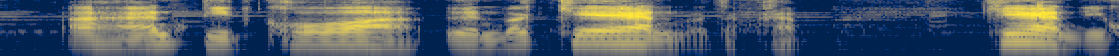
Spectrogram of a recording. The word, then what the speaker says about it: แค้น: ขอ เสนอ คำ ว่า แคน ครับ แคน เขียน สระ แอ คอ ไม่ โท นอ หนู รวม กัน แล้ว อ่าน ว่า แคน ครับ แคน มี อยู่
